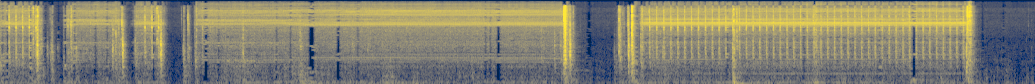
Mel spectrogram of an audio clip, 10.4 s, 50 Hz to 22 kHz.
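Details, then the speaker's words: Sony SL3000 portable Betamax deck: small motor whirs in short runs with a fine, regular tick while unlacing; owner suspects a missing washer/e-clip on the spool shaft end. "do actually wonder if there should be a washer on the end of that as well, you know, cuz I can hear it sort of ticking when it un laces."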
